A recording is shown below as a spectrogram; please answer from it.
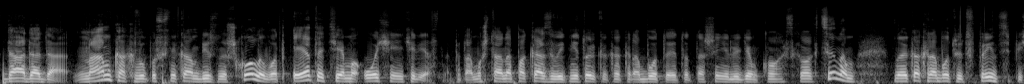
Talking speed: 175 wpm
